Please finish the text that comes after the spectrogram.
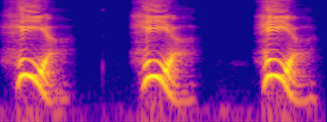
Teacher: here in terms of volume we're going high low high low the uh schwa sound is the second part of that diphthong it's there but it's quieter and shorter · make sure that you're putting more stress on the first part of the diphthong than the second.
